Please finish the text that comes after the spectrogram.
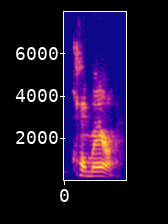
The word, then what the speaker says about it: Komera: And then it's Comera.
